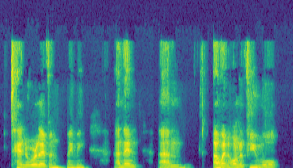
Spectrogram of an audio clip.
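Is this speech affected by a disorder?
Yes: cerebral palsy; from birth.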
